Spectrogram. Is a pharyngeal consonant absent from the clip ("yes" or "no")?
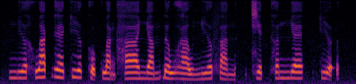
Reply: yes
